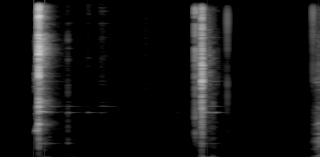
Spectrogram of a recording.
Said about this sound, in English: Okay, the other thing is a lighter, which is literally hit. Fire machine. You can imagine like the old school lighters where the flint, right? You're just kind of like whacking striking on, the yeah, flint. Striking the flint.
